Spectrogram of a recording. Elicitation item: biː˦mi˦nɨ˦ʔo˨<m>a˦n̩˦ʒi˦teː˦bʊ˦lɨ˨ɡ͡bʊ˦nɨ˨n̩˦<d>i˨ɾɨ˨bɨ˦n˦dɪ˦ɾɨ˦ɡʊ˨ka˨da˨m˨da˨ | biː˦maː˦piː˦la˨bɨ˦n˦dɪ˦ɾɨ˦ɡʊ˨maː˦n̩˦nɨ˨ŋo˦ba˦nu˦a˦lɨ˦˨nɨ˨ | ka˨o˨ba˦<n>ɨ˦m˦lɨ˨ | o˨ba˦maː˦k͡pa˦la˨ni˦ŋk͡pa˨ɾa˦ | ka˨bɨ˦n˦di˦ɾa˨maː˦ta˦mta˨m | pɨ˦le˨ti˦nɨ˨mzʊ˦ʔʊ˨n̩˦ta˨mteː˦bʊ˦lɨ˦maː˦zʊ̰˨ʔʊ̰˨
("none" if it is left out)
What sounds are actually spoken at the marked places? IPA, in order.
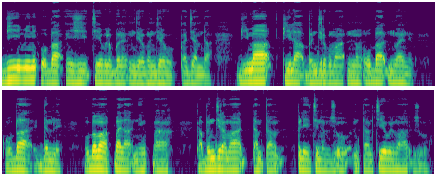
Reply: b, d, d

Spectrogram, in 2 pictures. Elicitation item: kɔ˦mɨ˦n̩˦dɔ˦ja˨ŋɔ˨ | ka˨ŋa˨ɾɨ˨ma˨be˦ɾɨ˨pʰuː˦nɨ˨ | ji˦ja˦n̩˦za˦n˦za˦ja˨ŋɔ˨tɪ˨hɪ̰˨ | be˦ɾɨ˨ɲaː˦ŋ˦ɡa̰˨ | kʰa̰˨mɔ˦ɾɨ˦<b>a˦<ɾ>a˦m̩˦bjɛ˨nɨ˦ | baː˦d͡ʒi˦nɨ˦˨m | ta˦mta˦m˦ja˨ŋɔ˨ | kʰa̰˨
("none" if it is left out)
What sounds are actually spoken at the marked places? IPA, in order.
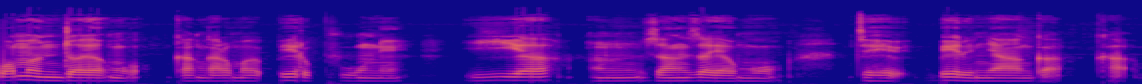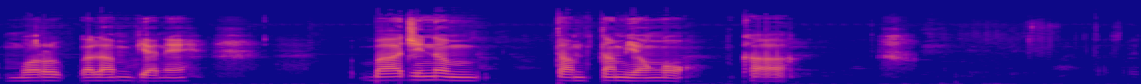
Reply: ɡ͡b, l

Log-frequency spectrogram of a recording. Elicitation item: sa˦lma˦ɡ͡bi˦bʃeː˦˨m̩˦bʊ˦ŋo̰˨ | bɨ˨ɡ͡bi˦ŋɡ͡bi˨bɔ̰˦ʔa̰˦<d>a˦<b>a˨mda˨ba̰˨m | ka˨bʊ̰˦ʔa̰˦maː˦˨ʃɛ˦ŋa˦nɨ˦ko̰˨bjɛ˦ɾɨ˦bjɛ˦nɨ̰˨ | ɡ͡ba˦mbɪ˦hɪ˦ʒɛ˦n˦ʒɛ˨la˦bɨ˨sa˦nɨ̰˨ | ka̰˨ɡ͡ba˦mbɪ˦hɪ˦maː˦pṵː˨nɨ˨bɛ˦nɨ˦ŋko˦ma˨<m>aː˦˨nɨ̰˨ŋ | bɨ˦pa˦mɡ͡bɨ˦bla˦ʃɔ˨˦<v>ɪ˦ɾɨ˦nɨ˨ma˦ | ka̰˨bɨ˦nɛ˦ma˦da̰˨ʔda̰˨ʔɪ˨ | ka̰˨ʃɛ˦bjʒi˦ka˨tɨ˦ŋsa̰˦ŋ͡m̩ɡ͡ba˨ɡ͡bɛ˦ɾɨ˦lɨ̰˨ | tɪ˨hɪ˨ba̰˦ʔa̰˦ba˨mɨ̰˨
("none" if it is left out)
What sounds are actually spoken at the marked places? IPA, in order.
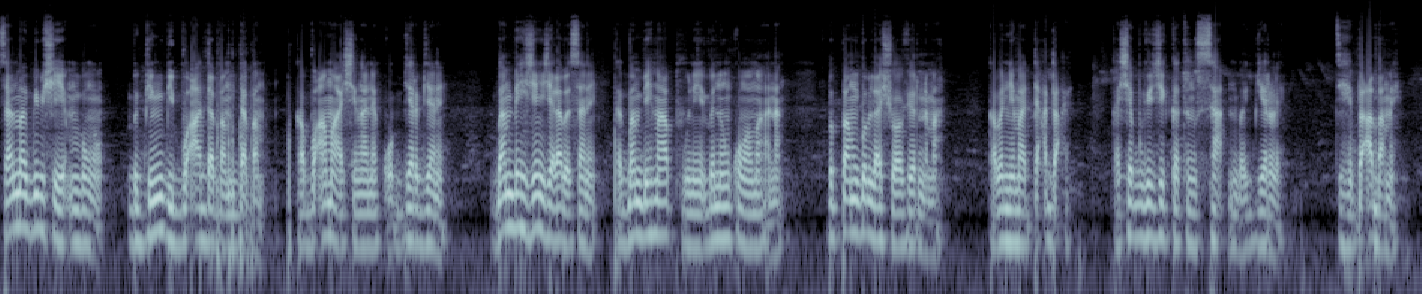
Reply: d, b, m, v

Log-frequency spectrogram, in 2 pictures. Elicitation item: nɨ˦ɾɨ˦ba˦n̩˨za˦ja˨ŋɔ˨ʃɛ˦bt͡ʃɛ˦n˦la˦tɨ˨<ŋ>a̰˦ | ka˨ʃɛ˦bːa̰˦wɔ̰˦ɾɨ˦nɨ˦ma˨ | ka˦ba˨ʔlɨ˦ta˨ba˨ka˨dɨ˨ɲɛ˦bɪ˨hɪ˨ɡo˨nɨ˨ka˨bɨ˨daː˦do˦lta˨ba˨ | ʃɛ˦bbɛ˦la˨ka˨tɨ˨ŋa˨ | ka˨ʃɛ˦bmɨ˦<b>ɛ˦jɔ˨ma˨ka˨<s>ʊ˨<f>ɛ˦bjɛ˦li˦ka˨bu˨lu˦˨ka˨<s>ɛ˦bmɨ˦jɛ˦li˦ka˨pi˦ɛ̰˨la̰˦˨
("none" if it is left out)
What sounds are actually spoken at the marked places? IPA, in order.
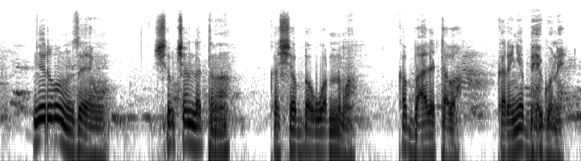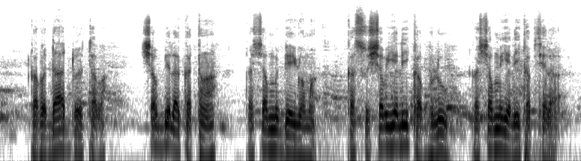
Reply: ŋ, b, s, ʃ, ʃ

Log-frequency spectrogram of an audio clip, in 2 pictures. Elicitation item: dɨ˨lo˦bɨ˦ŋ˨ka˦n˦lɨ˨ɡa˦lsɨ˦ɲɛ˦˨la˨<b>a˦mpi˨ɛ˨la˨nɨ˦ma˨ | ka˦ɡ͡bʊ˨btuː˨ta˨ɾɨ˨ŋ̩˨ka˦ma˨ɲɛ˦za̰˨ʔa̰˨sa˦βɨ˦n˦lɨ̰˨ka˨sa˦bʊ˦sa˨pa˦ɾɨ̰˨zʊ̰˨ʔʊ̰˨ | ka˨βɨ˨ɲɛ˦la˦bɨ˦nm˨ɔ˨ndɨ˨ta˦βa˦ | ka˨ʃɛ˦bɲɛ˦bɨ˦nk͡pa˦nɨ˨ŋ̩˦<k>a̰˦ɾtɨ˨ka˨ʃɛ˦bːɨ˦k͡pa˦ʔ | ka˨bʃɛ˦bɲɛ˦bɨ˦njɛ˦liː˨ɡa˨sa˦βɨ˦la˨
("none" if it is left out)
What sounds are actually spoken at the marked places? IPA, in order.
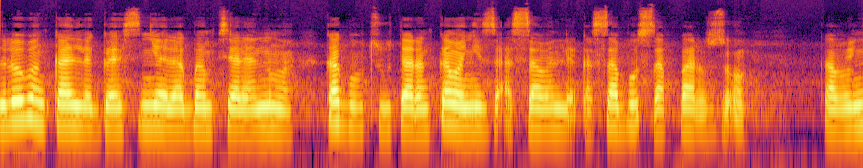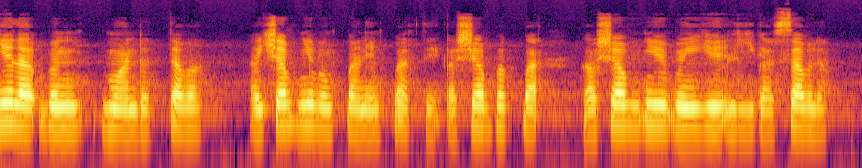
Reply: ɡ͡b, k͡p

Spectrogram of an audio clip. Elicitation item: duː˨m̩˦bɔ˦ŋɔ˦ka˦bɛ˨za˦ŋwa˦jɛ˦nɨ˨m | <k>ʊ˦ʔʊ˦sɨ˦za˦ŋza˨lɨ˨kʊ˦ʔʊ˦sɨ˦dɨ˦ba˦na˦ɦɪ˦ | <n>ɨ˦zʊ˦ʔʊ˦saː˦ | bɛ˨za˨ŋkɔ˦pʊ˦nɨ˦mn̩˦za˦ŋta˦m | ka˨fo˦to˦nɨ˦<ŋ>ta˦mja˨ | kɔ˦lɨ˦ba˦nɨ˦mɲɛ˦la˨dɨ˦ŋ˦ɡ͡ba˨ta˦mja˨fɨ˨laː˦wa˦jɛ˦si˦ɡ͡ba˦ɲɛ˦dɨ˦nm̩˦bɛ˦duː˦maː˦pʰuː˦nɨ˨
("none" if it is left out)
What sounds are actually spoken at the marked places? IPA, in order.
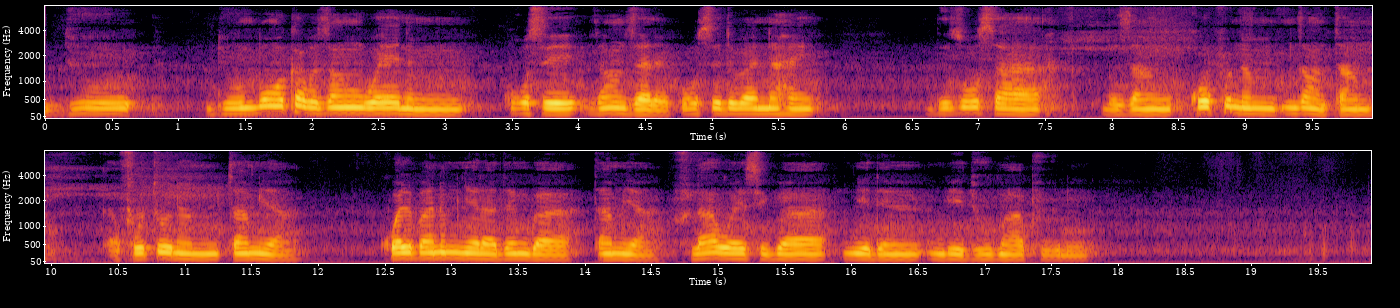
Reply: k, d, m

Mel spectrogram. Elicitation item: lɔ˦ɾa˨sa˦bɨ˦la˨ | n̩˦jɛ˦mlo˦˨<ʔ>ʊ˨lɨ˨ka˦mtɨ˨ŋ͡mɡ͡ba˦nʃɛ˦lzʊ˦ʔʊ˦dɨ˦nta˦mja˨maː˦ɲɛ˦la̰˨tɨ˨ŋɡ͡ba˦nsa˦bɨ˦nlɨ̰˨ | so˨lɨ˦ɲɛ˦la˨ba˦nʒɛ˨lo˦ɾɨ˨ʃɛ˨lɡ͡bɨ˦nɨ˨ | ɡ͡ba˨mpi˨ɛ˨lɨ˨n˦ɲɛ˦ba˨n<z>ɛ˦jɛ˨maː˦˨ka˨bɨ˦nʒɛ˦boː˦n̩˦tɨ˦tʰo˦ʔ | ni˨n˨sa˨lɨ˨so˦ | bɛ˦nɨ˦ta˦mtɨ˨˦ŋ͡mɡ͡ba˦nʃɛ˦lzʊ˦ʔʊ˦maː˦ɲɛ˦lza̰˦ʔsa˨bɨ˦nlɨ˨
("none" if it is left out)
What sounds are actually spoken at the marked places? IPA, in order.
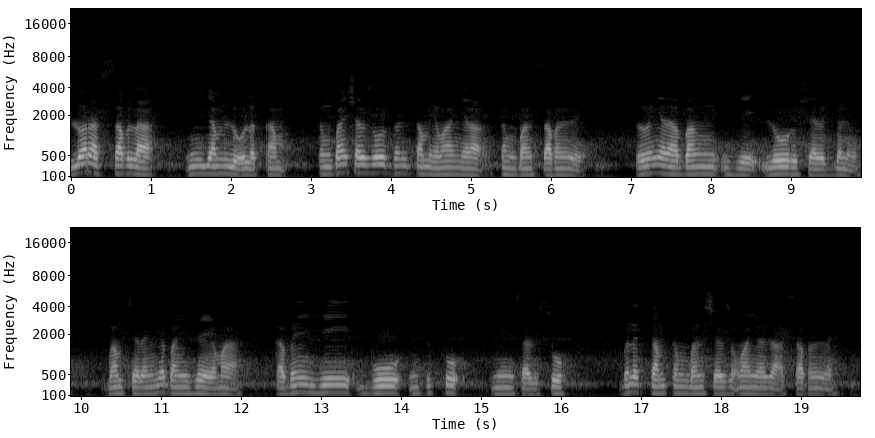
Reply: ʔ, ʒ

